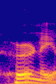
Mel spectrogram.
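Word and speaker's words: Hurney: Marty Herney, Har Harney, mhm. ne Herney, weil er wird mit U geschrieben, da würde ich eher das Herney aussprechen. Ähm, eigentlich war er ja, fand ich eigentlich ganz gut ein Rebuild gemacht bis jetzt.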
